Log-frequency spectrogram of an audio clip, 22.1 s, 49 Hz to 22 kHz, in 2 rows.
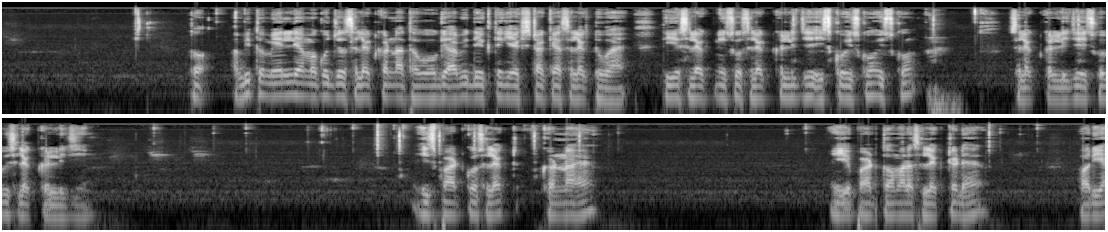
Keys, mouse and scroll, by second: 3.4 scroll down 1, 3.4-6.8 middle drag, 6.8 shift+click, 7.9 shift+click, 8.2 shift+click, 9.3 shift+click, 10.7 shift+click, 11.5-12.9 middle drag, 12.9 scroll up 2, 13.2-15.0 middle drag, 15.0 shift+click, 15.4 shift+click, 15.7 shift+click, 16.3 shift+click, 16.8 shift+click, 17.3-22.0 middle drag.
